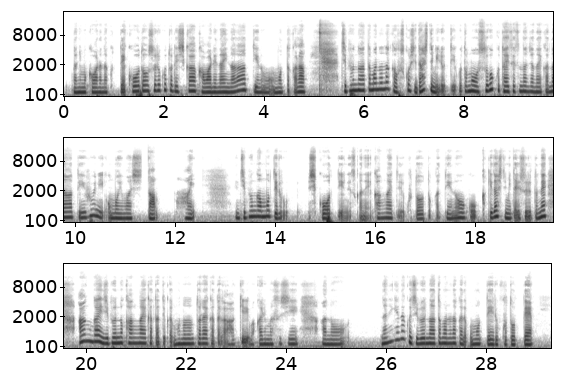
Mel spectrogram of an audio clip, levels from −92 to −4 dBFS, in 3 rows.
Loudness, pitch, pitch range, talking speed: -29 LUFS, 205 Hz, 185-235 Hz, 375 characters per minute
